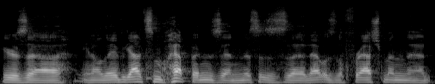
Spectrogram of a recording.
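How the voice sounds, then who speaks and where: A man with an American accent, a football coach talking casually through a game recap in a plainspoken, halting way. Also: on the low side, little pitch movement, dark tone. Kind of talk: casual sports recap and highlight commentary.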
